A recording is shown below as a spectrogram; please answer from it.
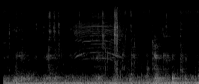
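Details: Baby goats at play give a single wavering, harmonic bleat in the middle, set over a steady low hum and rumbling handling noise.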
